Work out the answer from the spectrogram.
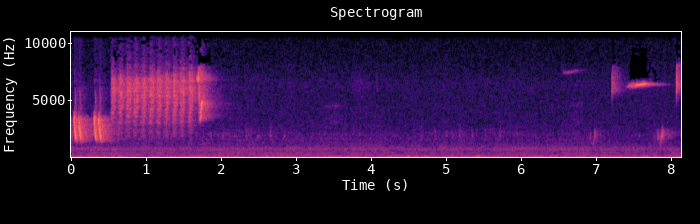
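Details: On 25 May 2021 a thrush nightingale delivers a brief burst of knocking notes and a buzzing rapid trill, then falls almost silent; faint high whistles return near the end.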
